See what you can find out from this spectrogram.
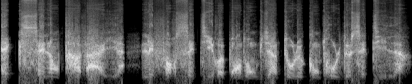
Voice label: BEACH HELD WELL, french; Battle Engine Aquila; XBOX

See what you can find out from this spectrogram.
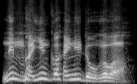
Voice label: youre not supposed, cantonese male; XBOX; enemy

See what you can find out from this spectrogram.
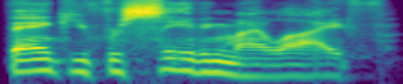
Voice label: thank, english male; XBOX; civ

